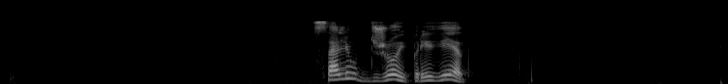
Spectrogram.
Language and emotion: Russian, positive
